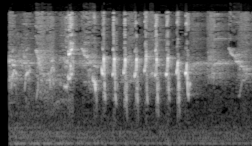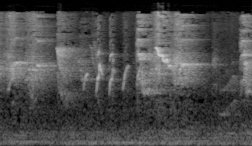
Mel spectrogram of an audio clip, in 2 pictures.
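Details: Yellow-vented bulbul song used as a tutor recording for other birds: a quick burst of about ten sharp chirps, then looser chattering notes over a steady low background hum.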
